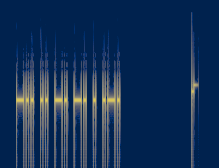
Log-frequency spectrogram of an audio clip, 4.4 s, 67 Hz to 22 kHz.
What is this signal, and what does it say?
Morse code, heard as a keyed tone, about 25 wpm, 700 Hz. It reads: DINNER
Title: Top 1751-2000 Words 25wpm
